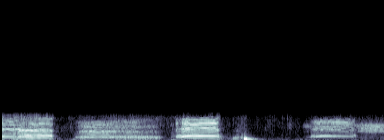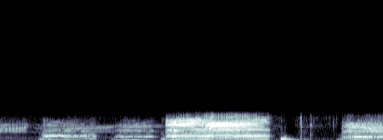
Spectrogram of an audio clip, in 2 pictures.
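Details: Several loud sheep on a farm bleating one after another. Each bleat is a drawn-out, quavering baa of about a second, some low and some higher and harsher, separated by short pauses.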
